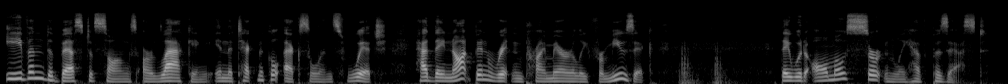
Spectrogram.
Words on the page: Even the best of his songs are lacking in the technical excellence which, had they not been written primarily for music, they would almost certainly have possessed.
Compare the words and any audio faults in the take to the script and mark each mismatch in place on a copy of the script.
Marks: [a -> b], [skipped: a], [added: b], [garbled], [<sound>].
Even the best of [skipped: his] songs are lacking in the technical excellence which, had they not been written primarily for music, [thud] they would almost certainly have possessed.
